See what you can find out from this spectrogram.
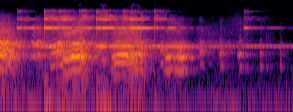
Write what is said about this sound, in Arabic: أنا صوت اتنبح لكن معايا الجرس. أيوه الجرس هو. أنا بتاع الجرس.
